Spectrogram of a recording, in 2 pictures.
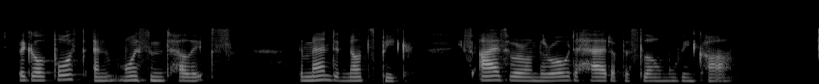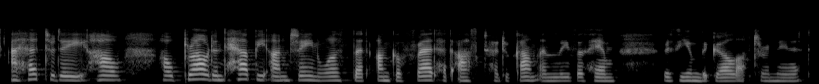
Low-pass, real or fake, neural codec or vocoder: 5.4 kHz; fake; codec, 16 kHz, 4 kbps, X-Codec, HuBERT features, trained on balanced general audio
